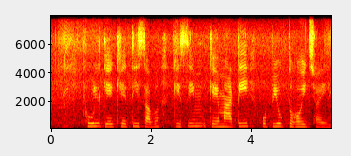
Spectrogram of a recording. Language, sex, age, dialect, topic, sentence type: Magahi, female, 18-24, Western, agriculture, statement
